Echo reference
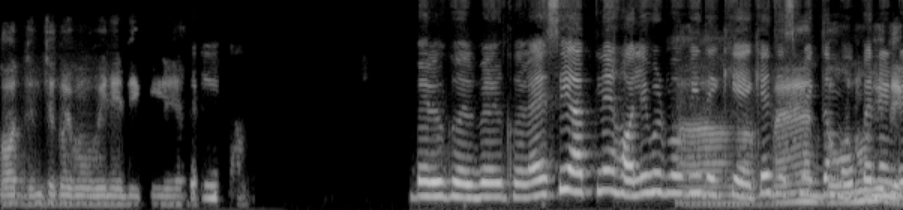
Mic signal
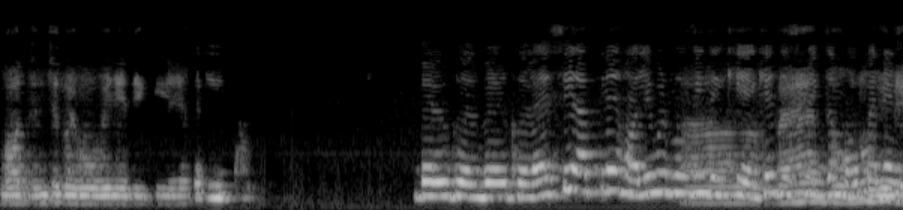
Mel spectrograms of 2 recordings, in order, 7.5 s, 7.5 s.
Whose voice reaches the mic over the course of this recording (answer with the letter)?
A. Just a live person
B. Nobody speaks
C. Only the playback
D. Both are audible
C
